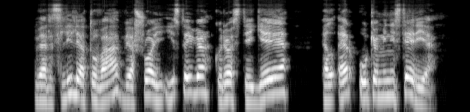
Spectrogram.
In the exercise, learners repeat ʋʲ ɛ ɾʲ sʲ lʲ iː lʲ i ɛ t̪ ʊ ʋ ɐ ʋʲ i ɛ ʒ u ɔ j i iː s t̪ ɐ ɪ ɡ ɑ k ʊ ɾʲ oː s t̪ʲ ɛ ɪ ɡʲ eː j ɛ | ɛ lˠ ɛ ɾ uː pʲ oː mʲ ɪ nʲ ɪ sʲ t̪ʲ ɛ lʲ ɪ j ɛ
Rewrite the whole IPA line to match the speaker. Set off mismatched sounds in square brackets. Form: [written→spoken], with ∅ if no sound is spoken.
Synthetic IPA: ʋʲ ɛ ɾʲ sʲ lʲ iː lʲ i ɛ t̪ ʊ ʋ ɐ ʋʲ i ɛ [ʒ→ʃ] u ɔ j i iː s t̪ ɐ ɪ ɡ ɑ k ʊ ɾʲ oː s t̪ʲ ɛ ɪ ɡʲ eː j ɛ | ɛ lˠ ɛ ɾ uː [pʲ→kʲ] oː mʲ ɪ nʲ ɪ sʲ t̪ʲ ɛ [lʲ→ɾʲ] ɪ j ɛ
